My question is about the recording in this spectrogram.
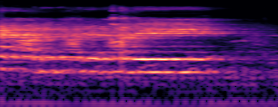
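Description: A group of girls singing a Kerala folk song (nadan pattu) together, holding a long note that fades away near the end.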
